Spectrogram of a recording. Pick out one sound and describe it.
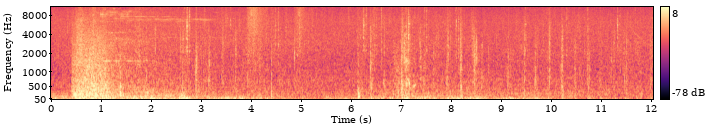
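Footsteps run quickly over wooden boards and soft ground.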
